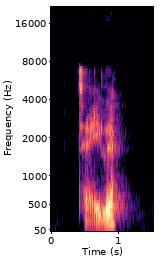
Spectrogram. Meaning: line, row: 1. in a text or table 2. of certain other things, especially houses or building elements like windows, sometimes also stalls, parked cars, trees, etc
- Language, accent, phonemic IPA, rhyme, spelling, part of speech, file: German, Austria, /ˈt͡saɪ̯lə/, -aɪ̯lə, Zeile, noun, De-at-Zeile.ogg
